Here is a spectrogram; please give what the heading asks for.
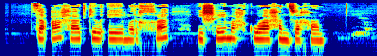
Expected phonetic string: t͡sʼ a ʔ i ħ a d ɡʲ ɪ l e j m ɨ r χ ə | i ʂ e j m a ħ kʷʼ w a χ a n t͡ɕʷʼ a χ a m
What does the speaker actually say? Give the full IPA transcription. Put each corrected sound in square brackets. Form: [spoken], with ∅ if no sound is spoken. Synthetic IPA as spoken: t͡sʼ a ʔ [a] ħ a d ɡʲ ɪ l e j m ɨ r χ [a] | i ʂ e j m a ħ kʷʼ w a [ħ] a n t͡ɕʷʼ a χ a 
